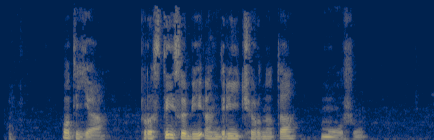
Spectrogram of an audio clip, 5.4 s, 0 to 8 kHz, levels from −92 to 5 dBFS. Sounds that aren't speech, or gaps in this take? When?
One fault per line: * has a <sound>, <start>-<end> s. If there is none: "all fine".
all fine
